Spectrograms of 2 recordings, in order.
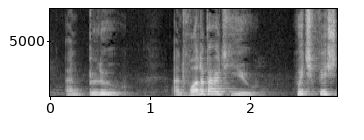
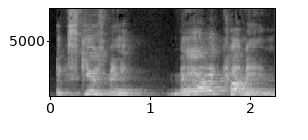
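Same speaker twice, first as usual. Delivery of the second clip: magician voice; 6 semitones higher, 4 dB quieter than usual. Acted. Magician voice at the door.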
